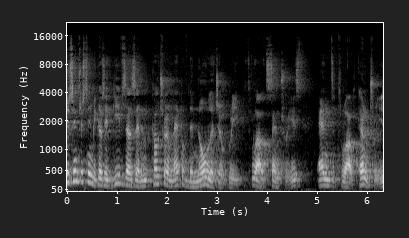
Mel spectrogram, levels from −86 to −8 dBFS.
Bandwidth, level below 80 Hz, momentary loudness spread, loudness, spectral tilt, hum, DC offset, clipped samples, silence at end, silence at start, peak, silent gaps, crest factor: 16.5 kHz; -74 dBFS; 10 LU; -33 LUFS; -4 dB/octave; none; under 0.1%; under 0.1%; 0 s; 0 s; -16 dBFS; none; 16 dB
